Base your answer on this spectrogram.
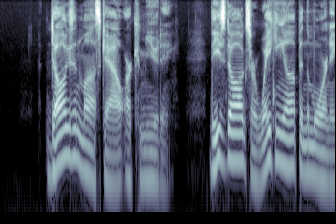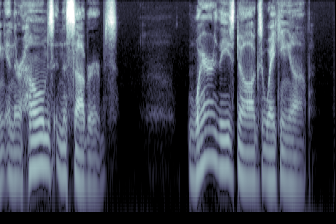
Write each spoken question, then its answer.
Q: Where are these dogs waking up?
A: These dogs are waking up in their homes in the suburbs.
